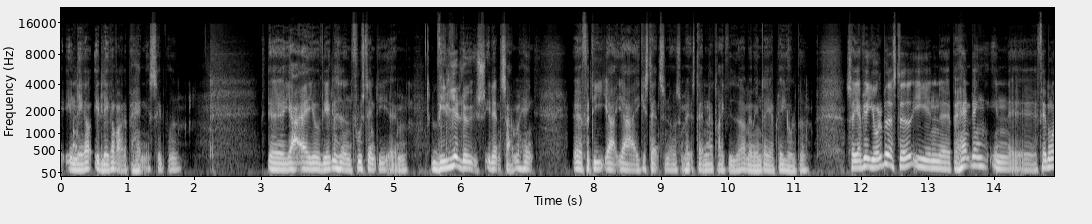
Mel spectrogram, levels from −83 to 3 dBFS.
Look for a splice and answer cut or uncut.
uncut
